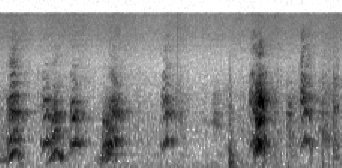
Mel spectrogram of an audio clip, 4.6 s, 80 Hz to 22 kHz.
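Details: Spanish Mastiff at a farm, 1 October 2017, barking in clear, ringing bursts, several rapid barks, a pause, then a louder, higher bark, close and prominent over quiet surroundings.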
